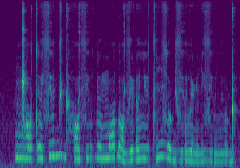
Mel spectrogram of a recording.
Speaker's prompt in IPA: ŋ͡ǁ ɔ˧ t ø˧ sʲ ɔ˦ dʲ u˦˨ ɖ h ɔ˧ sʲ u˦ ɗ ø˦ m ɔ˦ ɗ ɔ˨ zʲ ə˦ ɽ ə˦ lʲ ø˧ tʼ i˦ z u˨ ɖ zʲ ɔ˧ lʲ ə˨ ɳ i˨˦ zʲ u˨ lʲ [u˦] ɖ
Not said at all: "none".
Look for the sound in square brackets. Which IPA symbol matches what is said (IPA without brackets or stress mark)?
u˧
